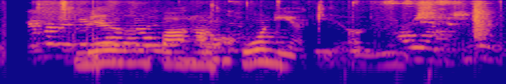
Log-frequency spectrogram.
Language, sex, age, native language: Icelandic, male, 12, Icelandic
